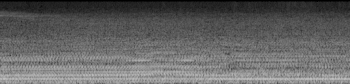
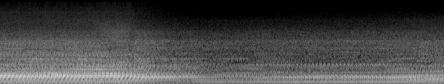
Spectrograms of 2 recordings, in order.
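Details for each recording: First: Rebuilt Mopar big block 483 stroker for a Dodge Power Wagon, with a replacement distributor and timing set: strong, steady high-rev roar with a clean, even tone and no misses or rattles. Timing held as stable at 4,000 rpm as at 1,000. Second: Big-block Mopar 483 stroker for a Dodge Power Wagon, revving on the dyno: the note roughens and stumbles around 3000-4000 rpm. The timing mark bounces from 3000 rpm, and a misfire is heard.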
